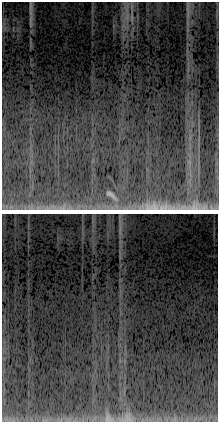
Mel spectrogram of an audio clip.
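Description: Pruning shears cutting persimmon stems: a scatter of sharp clicks among rustling leaves, with a few low thumps.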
